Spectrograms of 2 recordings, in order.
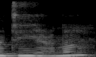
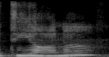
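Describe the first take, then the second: First: Deanna said dee-AN-a; alternative pronunciation. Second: Deanna said dee-AH-na; alternative pronunciation. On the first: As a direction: say Deanna with a short "a" as in "Anna". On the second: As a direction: say Deanna with an open "ah" in the middle. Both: Shown as a demonstration. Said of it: "Sorry if I mispronounced".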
